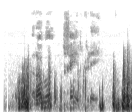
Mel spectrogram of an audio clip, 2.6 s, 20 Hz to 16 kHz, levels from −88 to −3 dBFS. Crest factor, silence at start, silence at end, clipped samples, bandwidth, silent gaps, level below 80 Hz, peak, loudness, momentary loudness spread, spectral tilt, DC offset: 20 dB; 0.3 s; 0 s; under 0.1%; 11 kHz; none; -50 dBFS; 0 dBFS; -22 LUFS; 14 LU; -8.5 dB/octave; under 0.1%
